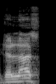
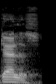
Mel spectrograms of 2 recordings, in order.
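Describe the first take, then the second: First: The first vowel is a short open 'uh' sound. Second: The first vowel is a front 'a' as in cat. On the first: The speaker calls it wrong. "डलास मत बोलना, वो काजल जी बोलती है" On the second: The speaker calls it right. "डलास नहीं डैलस"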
